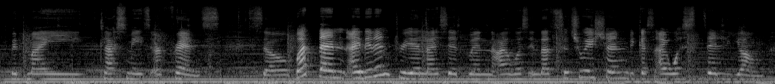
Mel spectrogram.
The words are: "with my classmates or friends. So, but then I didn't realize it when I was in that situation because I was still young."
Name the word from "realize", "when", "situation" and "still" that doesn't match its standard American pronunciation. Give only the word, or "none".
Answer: realize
